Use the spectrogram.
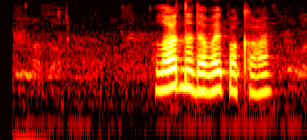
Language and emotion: Russian, neutral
